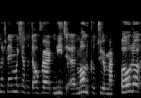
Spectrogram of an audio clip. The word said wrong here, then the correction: polycultuur: Zeg ik het goed? – Polycultuur. polycultuur.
